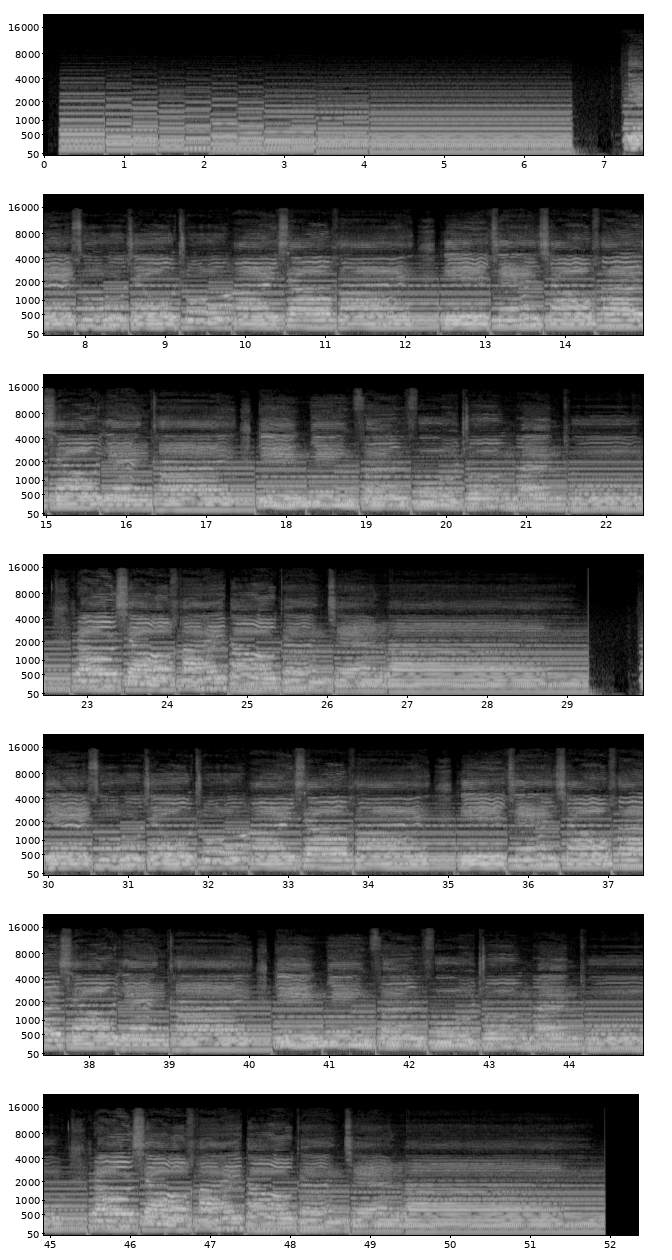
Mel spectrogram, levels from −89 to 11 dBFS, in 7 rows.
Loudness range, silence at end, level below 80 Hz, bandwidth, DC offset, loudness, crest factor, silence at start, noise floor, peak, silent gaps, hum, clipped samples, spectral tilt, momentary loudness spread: 5 LU; 0.4 s; -50 dBFS; 14.5 kHz; under 0.1%; -18 LUFS; 16 dB; 0.2 s; -54 dBFS; -2 dBFS; none; none; under 0.1%; -6 dB/octave; 8 LU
